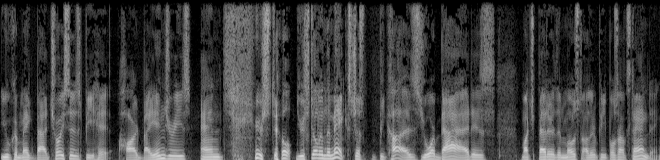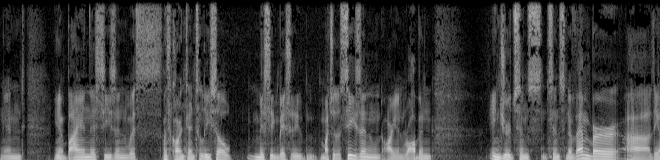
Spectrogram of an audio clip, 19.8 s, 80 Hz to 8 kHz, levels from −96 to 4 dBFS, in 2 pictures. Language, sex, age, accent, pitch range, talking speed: English, male, 40-59, American, 100-115 Hz, 160 wpm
